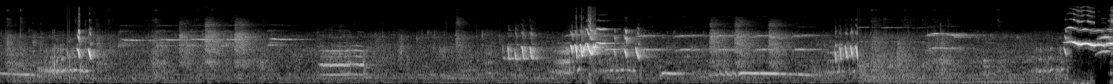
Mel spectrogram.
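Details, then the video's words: Lory calls: harsh squawks, nasal notes and short whistles at irregular intervals, with a sharp piercing screech at the end. "suara burung Nuri"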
